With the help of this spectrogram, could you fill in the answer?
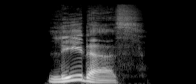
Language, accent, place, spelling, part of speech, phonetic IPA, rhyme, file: German, Germany, Berlin, Leders, noun, [ˈleːdɐs], -eːdɐs, De-Leders.ogg
- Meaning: genitive singular of Leder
